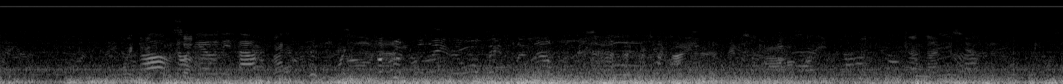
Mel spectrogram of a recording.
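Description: English Electric Canberra taxiing, its Rolls-Royce Avon jet engines giving a steady low rumble that builds a little from about a second in. Voices of onlookers chatter over it.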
